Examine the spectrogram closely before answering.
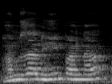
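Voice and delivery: ordinary talk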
